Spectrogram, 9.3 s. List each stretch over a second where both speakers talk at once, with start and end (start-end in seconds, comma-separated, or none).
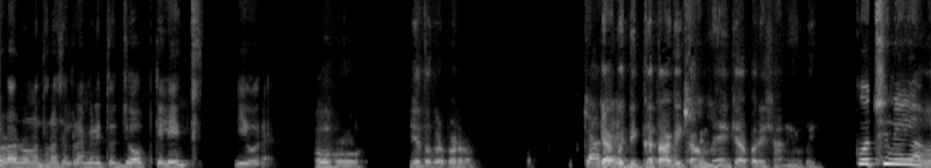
none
